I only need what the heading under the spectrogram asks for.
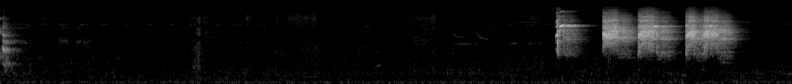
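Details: Wild black francolin roaming free in the jungle: after a quiet stretch with faint distant notes, four loud, harsh, grating bursts come in quick succession near the end, rasping and broad-toned.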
